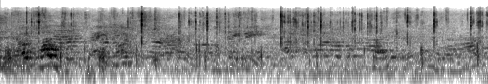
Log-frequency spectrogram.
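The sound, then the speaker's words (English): Several people's footsteps crunch and thud along outdoors in a steady, uneven rhythm, with indistinct voices murmuring underneath throughout. “We're stomping.”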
